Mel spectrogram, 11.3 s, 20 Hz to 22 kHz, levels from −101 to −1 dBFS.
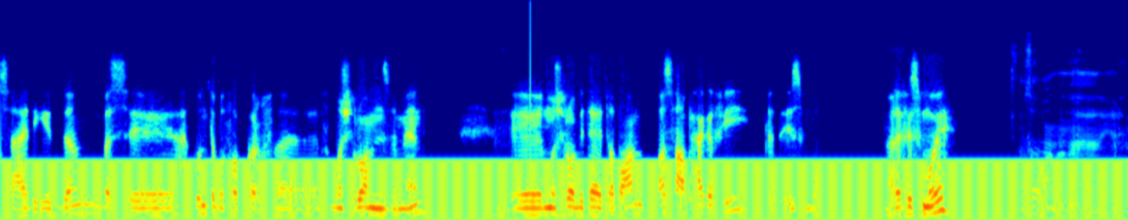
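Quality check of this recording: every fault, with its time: mains buzz 60 Hz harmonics 18 −36 dBFS
0:05.30: click −15 dBFS

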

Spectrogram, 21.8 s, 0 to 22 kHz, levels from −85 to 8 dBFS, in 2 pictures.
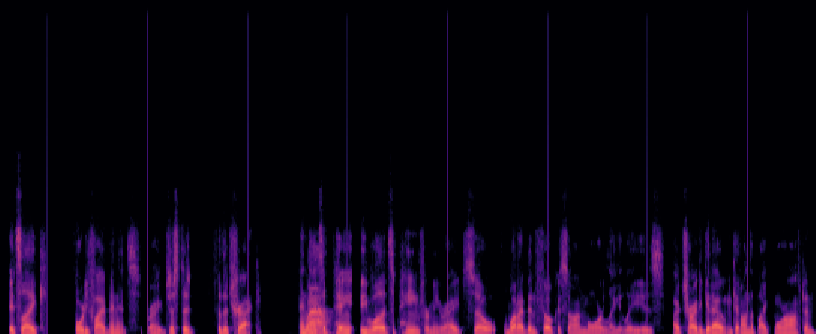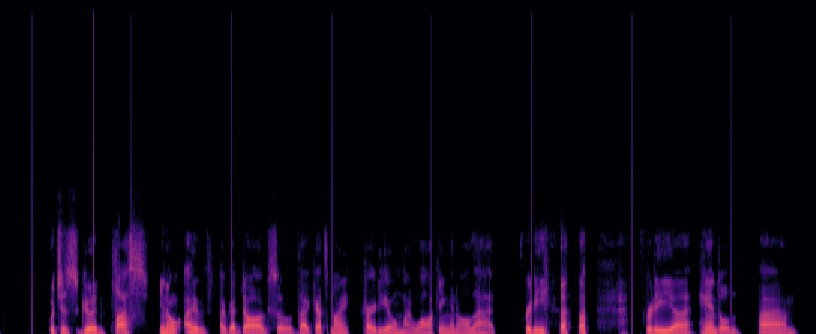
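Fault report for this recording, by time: scratch tick 45 rpm −20 dBFS
0:12.13: click −11 dBFS

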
